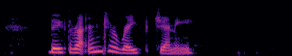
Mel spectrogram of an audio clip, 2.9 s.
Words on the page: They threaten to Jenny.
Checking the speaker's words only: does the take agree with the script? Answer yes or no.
no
